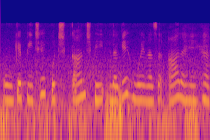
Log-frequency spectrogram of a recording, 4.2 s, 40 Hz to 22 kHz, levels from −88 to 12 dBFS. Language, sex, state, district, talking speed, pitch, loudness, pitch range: Hindi, female, Madhya Pradesh, Dhar, 155 wpm, 250 Hz, -19 LUFS, 240-275 Hz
